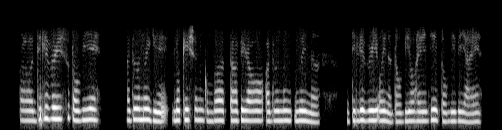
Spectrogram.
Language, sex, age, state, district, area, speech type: Manipuri, female, 18-30, Manipur, Senapati, rural, conversation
